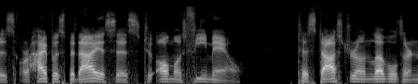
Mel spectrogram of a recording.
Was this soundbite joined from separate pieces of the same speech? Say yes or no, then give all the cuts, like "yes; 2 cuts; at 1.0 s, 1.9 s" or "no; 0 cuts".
yes; 1 cut; at 1.9 s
